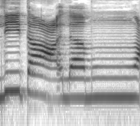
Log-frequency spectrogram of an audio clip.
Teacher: लितअलमू, बहुत से लोग इसको पढ़ेंगे लितअलमू, तो वो फिर हमज़ा साकिन की आवाज़ बन जाएगी जब झटका दिया जाएगा। आइन साकिन को पढ़ते हुए झटका नहीं देना। لہر کی طرح ایسے اسموتھ آواز جائے گی گلے میں.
